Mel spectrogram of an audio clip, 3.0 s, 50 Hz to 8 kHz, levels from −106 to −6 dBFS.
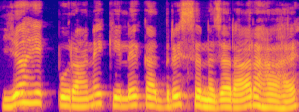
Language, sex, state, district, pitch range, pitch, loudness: Hindi, male, Jharkhand, Ranchi, 150-185 Hz, 170 Hz, -15 LUFS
